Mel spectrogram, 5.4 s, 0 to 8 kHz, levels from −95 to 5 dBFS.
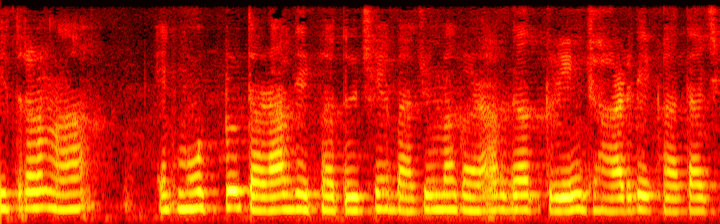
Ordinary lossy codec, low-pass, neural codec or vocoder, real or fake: none; 7.2 kHz; codec, 16 kHz in and 24 kHz out, 1.1 kbps, FireRedTTS-2 codec; fake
